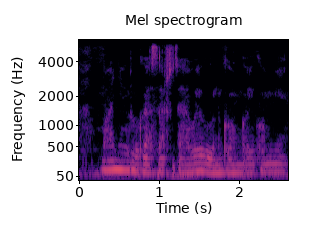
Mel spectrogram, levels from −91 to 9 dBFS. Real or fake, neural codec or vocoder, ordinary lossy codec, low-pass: real; none; none; 5.4 kHz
